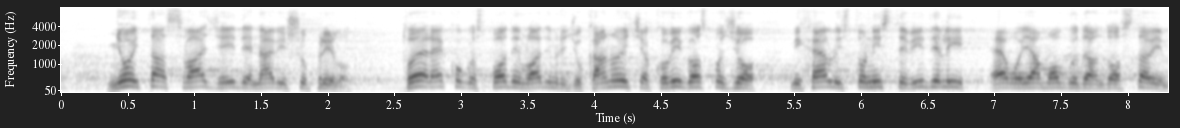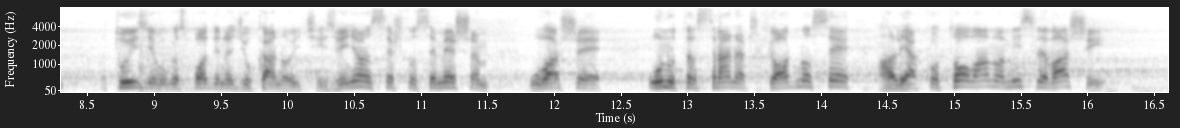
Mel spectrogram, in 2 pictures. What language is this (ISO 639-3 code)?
srp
